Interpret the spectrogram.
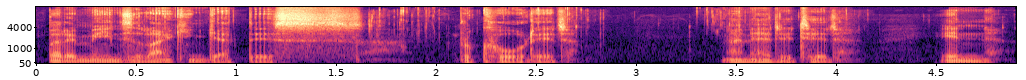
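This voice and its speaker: A man giving soft-spoken ASMR game commentary, murmuring and often slipping into whispers close to the microphone. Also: very deep voice, very animated, unhurried, creaky, breathy edge, no echo.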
